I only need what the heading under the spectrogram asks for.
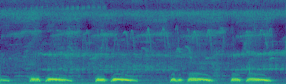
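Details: Local zebra dove song meant to lure others of its species: mellow, vibrating coos in four paired phrases, each a short note then a longer falling trill, spaced about a second apart, with faint background hum.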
